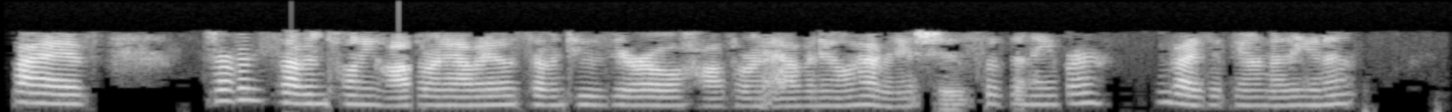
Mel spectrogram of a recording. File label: Police Dispatch; sdr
